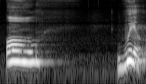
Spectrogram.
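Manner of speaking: preacher listing all and will with emphasis; emphatic words. Shown as a demonstration. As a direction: hammer all and will one by one. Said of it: "Three emphatic words".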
